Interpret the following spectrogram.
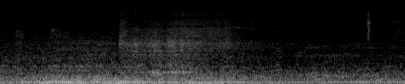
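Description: Street ambience with a motor vehicle passing, swelling in the first half and fading away after about two and a half seconds, with voices in the background.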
